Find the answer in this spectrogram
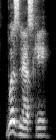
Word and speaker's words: Wesneski: Yeah, Wesneski.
